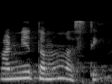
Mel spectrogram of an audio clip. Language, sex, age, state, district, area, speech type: Sanskrit, female, 18-30, Tamil Nadu, Dharmapuri, rural, spontaneous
